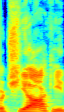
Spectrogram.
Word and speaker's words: Chiaki: couple of episodes back mono or you know Chiaki that's how you pronounce her name this is the younger sister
